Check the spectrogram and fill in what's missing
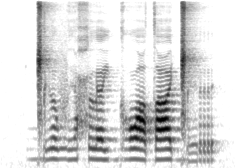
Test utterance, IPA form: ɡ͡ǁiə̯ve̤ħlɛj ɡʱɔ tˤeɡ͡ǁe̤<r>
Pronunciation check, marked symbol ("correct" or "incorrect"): correct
